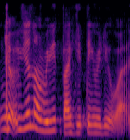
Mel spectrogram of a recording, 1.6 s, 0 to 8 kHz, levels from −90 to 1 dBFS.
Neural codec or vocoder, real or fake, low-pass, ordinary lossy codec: codec, 16 kHz, 4.8 kbps, FACodec; fake; 7.2 kHz; AAC, 48 kbps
